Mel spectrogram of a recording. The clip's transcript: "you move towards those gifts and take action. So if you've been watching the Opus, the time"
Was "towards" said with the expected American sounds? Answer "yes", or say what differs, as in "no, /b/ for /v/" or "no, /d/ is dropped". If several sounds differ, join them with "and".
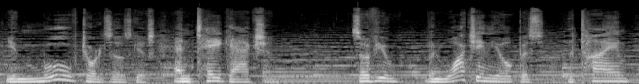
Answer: yes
